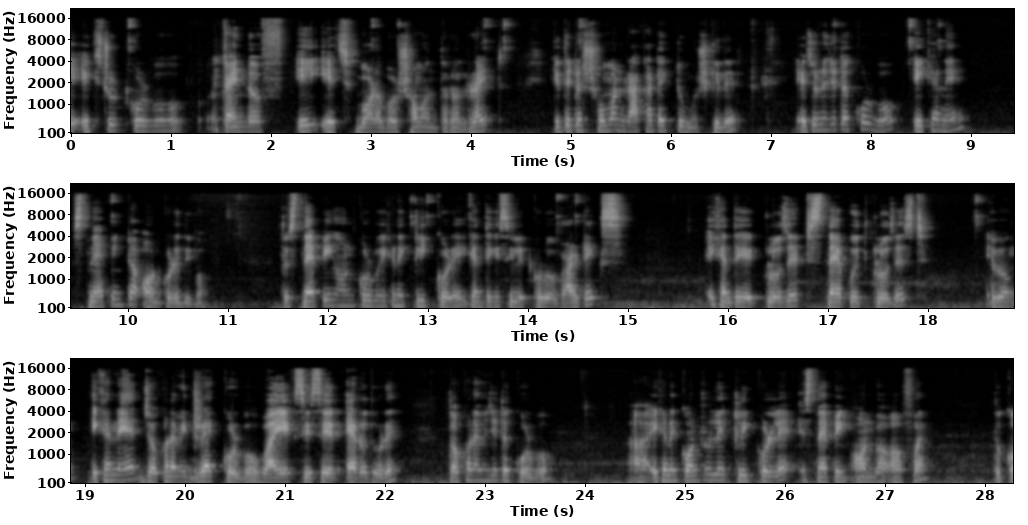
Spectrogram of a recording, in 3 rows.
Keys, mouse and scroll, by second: 12.9-16.0 drag, 18.5 click.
